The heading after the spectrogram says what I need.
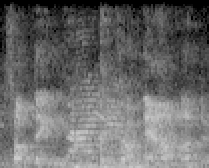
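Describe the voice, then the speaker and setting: An actor playing a cocky, take-charge small-town police chief in a live comedic radio play. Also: male voice, fairly high pitch, fairly even intonation, slow pace, over music. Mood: confident, scheming. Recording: echoey live theatre from far off, faint noise.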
